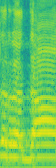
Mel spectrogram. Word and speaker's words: رضا: نام ہے احمد رضا. کیا کہتے ہیں بھائی؟ رضا نہیں کہنا، دعا پر احمد الردا.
